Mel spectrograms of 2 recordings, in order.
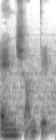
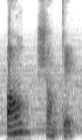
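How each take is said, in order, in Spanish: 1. La 'en' se dice como un 'en' simple. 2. La 'en' se dice como un 'on' nasal. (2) "pronúncienmela como on"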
